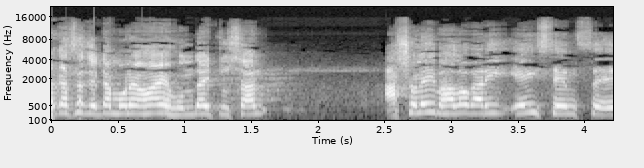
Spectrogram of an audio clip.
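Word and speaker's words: Tucson: আমরা যে গাড়িটা নিয়ে কথা বলবো গাড়িটা হচ্ছে হুন্ডাই টুসান। এই নামটা অনেকে ভুল পড়ি, অনেকে টুকসান বলি, অনেকে টাকসন বলি, আসলে এক একজন এক এক ভাবে এটার উচ্চারণটা করে।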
